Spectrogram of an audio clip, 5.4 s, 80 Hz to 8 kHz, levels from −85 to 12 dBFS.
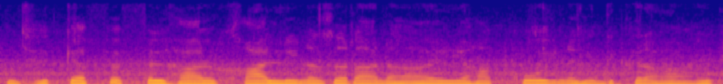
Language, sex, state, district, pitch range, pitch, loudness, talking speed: Hindi, female, Haryana, Charkhi Dadri, 210-225 Hz, 215 Hz, -15 LUFS, 165 wpm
